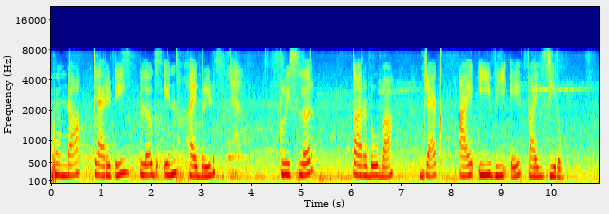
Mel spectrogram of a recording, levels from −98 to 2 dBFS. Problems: constant background noise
